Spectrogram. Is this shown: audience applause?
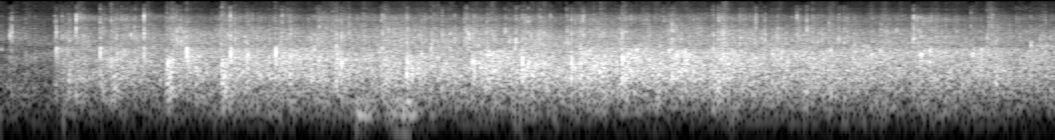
yes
